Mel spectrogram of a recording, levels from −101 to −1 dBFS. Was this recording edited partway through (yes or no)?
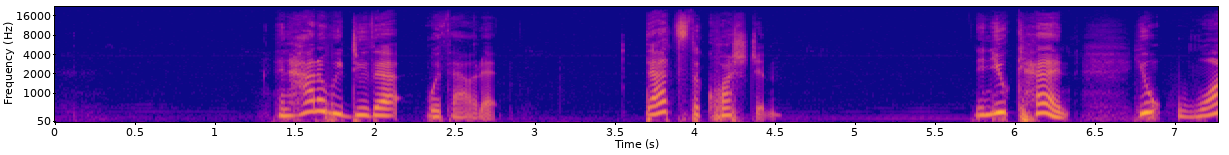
yes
